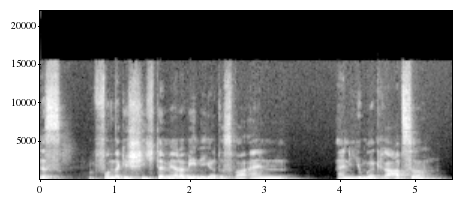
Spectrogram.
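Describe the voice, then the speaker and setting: A man at a very slow pace with a slight Carinthian accent and audible room echo. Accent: little Carinthian accent audible. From Austria, Carinthia. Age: 30s. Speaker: IT consultant and property investor. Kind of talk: interview.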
